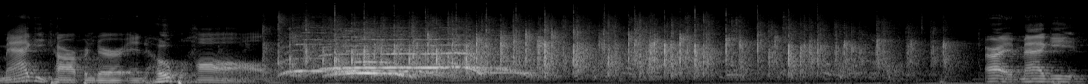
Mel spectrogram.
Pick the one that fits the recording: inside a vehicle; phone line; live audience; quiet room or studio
live audience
